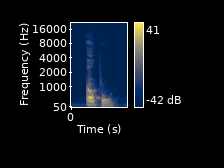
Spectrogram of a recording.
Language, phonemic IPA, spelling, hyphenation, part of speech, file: Dutch, /ˈoː.pu/, opoe, opoe, noun, Nl-opoe.ogg
- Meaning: 1. granny, grandmother 2. old woman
